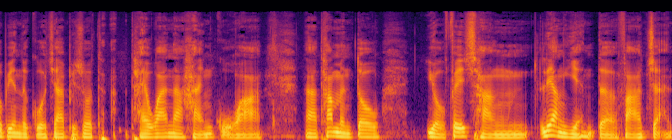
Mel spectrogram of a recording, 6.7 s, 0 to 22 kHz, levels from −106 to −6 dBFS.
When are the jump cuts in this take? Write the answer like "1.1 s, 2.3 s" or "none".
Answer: none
